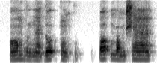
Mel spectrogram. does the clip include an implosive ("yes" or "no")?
yes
